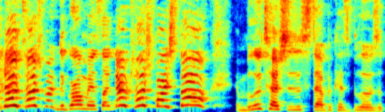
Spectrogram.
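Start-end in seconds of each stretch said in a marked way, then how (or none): 0.0-0.6 high, loud protest; exaggerated indignant telling-off; mock scolding. Grown man scolds Blue in retelling. 1.1-2.1 high-pitched possessive protest; exaggerated indignant telling-off; mock scolding. Grown man scolds Blue in retelling.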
